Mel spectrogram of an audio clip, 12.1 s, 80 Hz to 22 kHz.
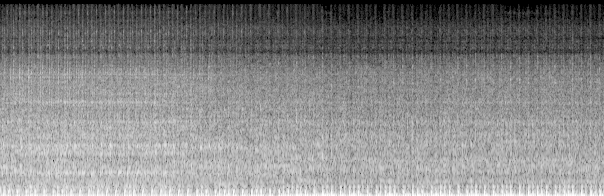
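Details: K-750 motorcycle boxer twin after replacing the timing gears (four crankshaft gears), ignition fed direct to the coil: loud, even, loping idle around three pulses a second with no knock. The earlier knock has disappeared.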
